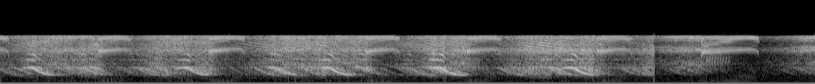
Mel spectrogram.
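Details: Brazilian frog calling, a harmonic, nasal note sliding downward and repeated in rapid bursts about once a second, with brief quieter gaps between the phrases and no other clear sounds.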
